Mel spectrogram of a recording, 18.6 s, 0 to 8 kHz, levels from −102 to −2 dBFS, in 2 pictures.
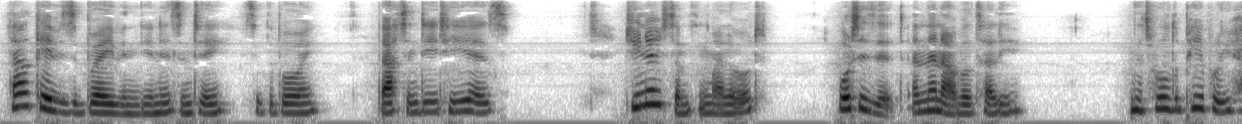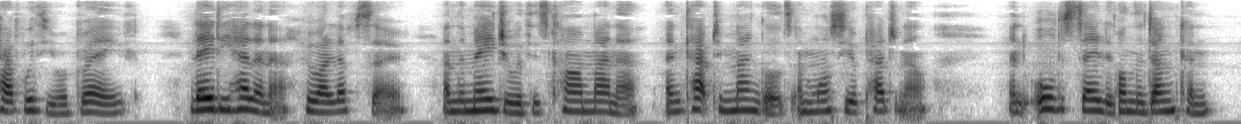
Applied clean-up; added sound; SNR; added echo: none; none; none; none.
